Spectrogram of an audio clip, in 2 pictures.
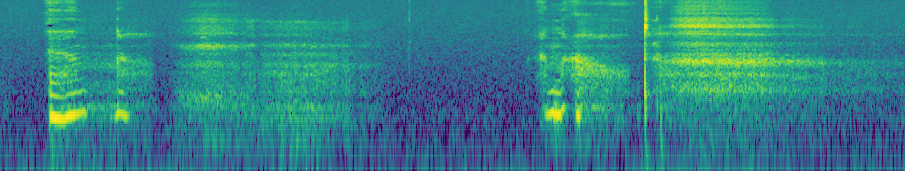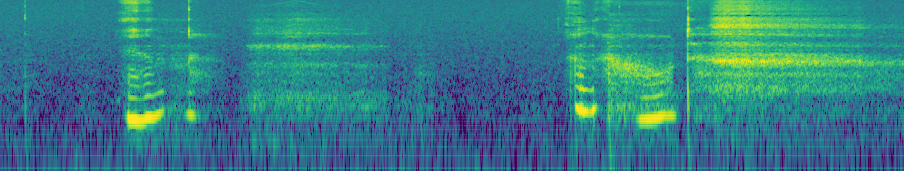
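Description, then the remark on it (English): Slow, calm breathing during a guided relaxation, in about four long, soft airy swells, each rising and fading over several seconds with quiet pauses between them, with faint whispery voice sounds at the start of some breaths. “Just keep breathing like that.”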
